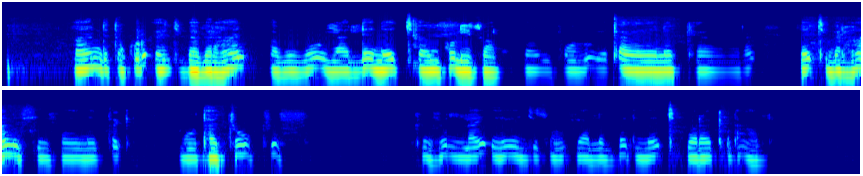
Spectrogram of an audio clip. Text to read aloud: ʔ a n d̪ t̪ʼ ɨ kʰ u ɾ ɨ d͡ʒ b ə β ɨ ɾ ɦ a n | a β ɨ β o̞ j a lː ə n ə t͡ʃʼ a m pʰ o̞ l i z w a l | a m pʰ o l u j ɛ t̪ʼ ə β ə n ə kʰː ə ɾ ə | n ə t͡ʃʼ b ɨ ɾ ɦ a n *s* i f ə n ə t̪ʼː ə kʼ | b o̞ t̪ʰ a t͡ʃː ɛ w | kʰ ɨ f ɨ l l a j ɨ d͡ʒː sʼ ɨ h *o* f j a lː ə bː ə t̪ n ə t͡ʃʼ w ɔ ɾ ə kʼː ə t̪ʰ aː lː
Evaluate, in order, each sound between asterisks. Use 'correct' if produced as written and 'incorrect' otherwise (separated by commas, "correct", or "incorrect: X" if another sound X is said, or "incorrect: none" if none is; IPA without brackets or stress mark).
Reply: correct, incorrect: u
